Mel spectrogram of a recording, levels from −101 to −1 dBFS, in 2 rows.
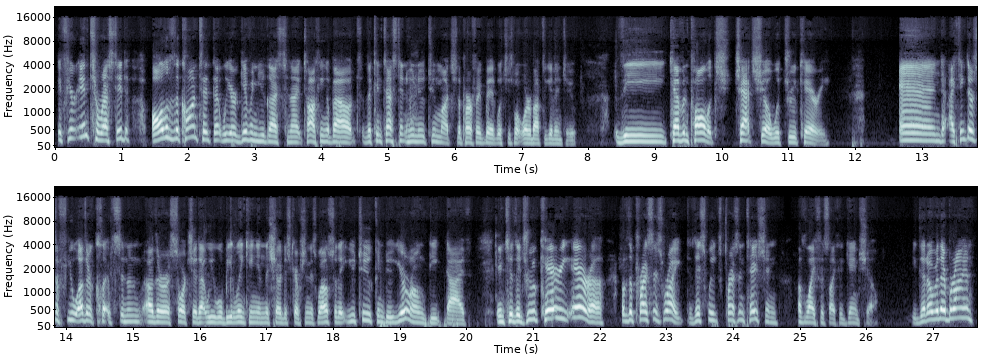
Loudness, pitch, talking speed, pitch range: -19 LUFS, 170 Hz, 215 wpm, 140-210 Hz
